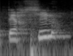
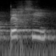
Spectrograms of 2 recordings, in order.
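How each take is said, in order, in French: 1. Le L final se prononce clairement. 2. Le L final est muet. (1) "On reste sur le persil" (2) "on ne fait pas persil"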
